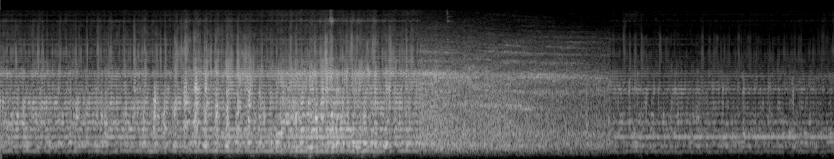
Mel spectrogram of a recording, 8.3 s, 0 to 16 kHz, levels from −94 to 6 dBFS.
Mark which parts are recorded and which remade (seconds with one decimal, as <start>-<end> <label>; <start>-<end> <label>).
0.0-4.2 remade; 4.2-6.1 recorded; 6.1-8.3 remade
